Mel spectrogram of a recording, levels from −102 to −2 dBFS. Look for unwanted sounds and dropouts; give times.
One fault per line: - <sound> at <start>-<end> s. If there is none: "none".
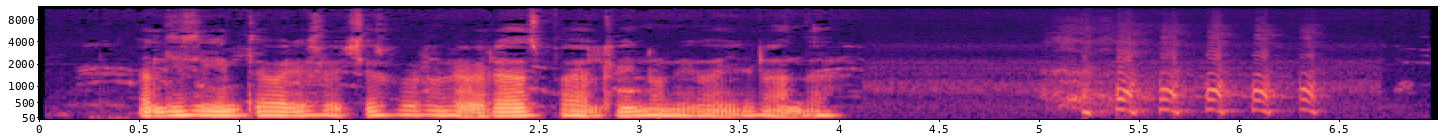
- laugh at 5.0-6.5 s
